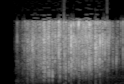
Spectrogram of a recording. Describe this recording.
Filthy Sound (e)
Sound of leafs being crushed. Then processed so it sounds filthy and creepy. Recorded with a phone and edited with audacity.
